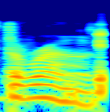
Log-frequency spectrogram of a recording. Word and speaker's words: Theron: Am I pronouncing that right? It's Theron.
